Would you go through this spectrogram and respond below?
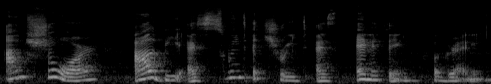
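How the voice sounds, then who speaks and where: A woman's voice: medium pitch, very animated, slow pace, a little hiss or hum. A woman voicing a sweet, cheerful, easily distracted little girl in a storybook reading. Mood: breezy.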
